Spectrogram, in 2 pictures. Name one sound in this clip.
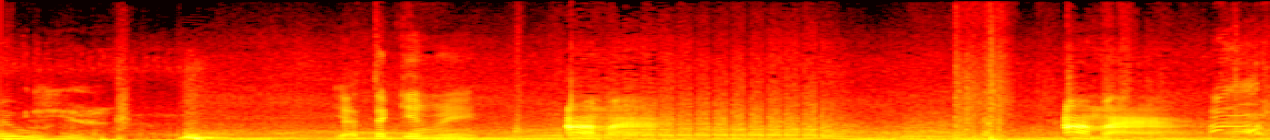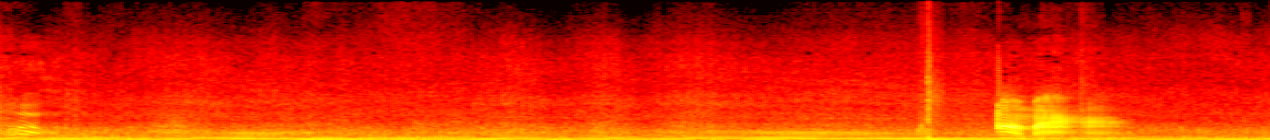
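A motorcycle engine revs up and down as it rides along.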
